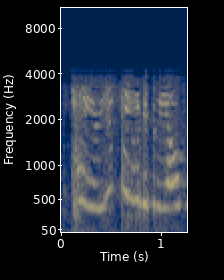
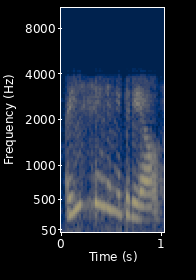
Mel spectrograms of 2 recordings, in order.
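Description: First: It sounds intense and desperate. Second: It sounds light, upbeat and casual.

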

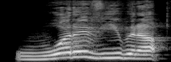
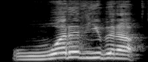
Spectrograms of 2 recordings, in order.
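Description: The two takes are said the same way.

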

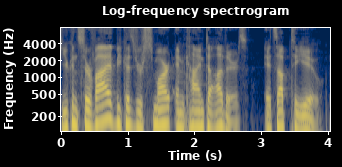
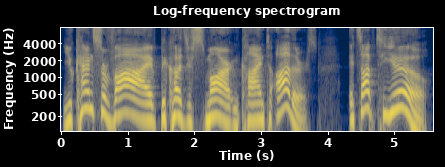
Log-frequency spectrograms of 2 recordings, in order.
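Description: First: It is said in the speaker's normal voice. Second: It is said in a put-on character voice.

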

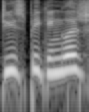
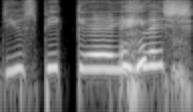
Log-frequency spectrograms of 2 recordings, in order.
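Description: First: It is said in a plain English accent. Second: It is said in a put-on French accent. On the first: "instead of saying "Do you speak English?"" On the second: "in like an accent in English"

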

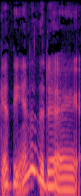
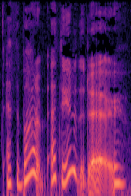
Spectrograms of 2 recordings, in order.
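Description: First: It is said in the speaker's normal voice. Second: It is said in a put-on impersonating voice. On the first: The speaker calls it right. "let me not do that" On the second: The speaker calls it wrong. "when I'm impersonating him, I always do that voice"

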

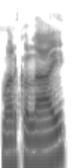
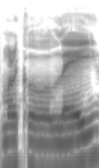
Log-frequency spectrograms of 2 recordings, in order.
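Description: First: The surname is said with a 'lie' vowel. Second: The surname is said with a 'lay' vowel. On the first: The speaker calls it right. "It's like Lai, like the word in English" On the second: The speaker calls it wrong. "maybe sometimes people mispronounce it, you know, like Marco Lay"

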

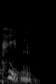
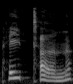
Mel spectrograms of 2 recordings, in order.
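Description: First: The T in the middle is said softly. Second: The T in the middle is hit hard. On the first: This is how the speaker would naturally say it. "I want to call her Peyton" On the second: This is how others on the show say it. "they hit it real hard, the T"

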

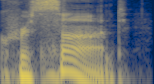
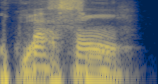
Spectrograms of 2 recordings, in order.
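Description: First: It is pronounced with an anglicized English sound. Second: It is pronounced with a French-style sound. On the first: This is the usual everyday pronunciation. "we kind of anglicize or, you know, make more palatable for the English tongue" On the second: This is the less common pronunciation. "you will occasionally find someone, your mom included"

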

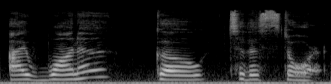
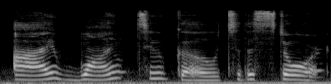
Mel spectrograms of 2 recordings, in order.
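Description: First: "Want to" is blended into "wanna." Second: "Want to" is said as two separate words.

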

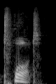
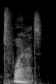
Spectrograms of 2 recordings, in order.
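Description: First: The word is said in a non-British way. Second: The word is said the British way. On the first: The writers are not really British. The speaker calls it wrong. "Everyone kept saying twat" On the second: This is how British people say it. The speaker calls it right. "instead of twat"

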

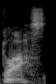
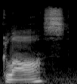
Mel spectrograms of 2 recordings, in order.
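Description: First: The word is said in a Northern English accent. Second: The word is said in a Southern English accent. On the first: "I also say certain words like a Northerner" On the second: "instead of"

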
